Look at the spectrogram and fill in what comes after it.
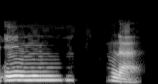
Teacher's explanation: Nah, nun yang ditasydid mesti keluarnya dari hidung.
